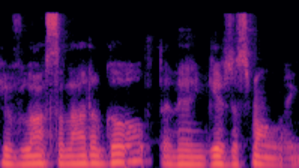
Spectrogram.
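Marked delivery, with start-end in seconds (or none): 0.0-1.0 hushed whisper. Voicing a character who quietly tells two players something: whispering. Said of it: "he whispers to the two of you".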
